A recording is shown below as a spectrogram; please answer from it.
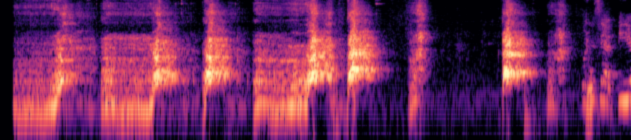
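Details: Roxy, a female Cocker Spaniel, keeps up insistent demanding vocalizing for beer indoors: long moaning, whine-like sounds of a second or more, several in a row with short gaps, a man's voice and a few sharp clicks mixed in.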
